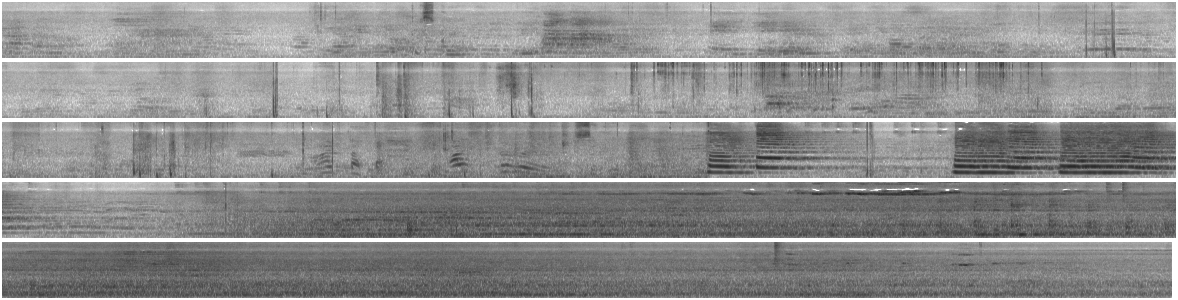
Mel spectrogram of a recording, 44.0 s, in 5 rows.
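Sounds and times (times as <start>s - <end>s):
train wheels rumbling on rails: 13.5s - 44.0s
locomotive horn blasts: 22.9s - 23.9s, 24.7s - 26.8s.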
